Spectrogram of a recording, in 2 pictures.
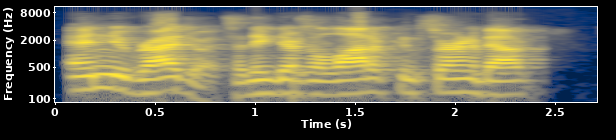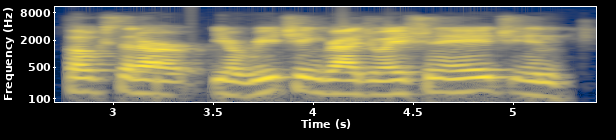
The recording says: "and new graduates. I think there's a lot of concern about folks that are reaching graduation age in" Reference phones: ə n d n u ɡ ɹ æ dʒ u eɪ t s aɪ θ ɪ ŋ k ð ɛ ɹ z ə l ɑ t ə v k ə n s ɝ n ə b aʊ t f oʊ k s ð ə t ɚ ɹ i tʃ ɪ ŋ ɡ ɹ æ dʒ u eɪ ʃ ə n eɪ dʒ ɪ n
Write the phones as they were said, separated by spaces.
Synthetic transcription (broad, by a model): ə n n u ɡ ɹ æ dʒ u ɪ t s aɪ θ ɪ ŋ k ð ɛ ɹ z ə l ɑ t ə v k ə n s ɝ n ə b aʊ t f oʊ k s ð ə t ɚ ɹ i tʃ ɪ ŋ ɡ ɹ æ dʒ u eɪ ʃ ə n eɪ dʒ ɪ n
